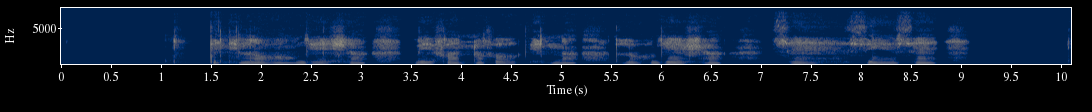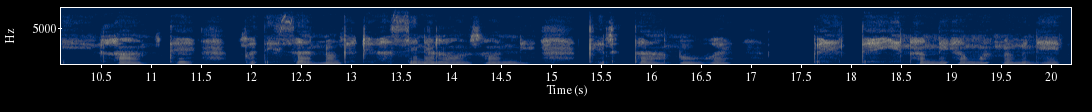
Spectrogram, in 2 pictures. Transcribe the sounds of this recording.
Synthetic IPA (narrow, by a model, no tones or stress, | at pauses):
t̪ɪnɪlɔwɔɡe̞ːʃːɐbiːfɐnːɔfoːkʼːɪnːɐlɔwɔɡe̞ːʃːɐsesiːsɛ | lant̪ɛb̥ɐt̪ʼɪ̥z̥ɐnːɔɡɛd̪ɛɐsːɪnɛloːnsɔnːɪkɪɾt̪ʼaːnʊwɔj | pʼeːt̪ʼːeːjɪnɐnːɪʔɐmːɐnːɔmɪneːt̪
